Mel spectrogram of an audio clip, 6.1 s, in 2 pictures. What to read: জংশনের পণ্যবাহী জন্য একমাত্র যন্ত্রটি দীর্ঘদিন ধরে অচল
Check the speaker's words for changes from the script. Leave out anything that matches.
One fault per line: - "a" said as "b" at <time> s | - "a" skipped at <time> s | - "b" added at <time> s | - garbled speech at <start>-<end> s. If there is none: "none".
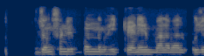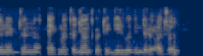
- "ট্রেনের মালামাল ওজনের" added at 1.8 s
